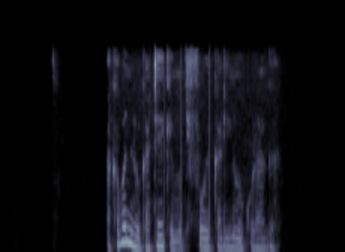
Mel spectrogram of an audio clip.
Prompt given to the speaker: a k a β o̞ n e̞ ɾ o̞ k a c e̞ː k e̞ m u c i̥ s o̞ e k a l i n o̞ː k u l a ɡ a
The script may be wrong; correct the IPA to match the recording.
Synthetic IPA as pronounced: a k a β o̞ n e̞ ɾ o̞ k a t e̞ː k e̞ m u c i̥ f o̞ e k a l i n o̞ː k u l a ɡ a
